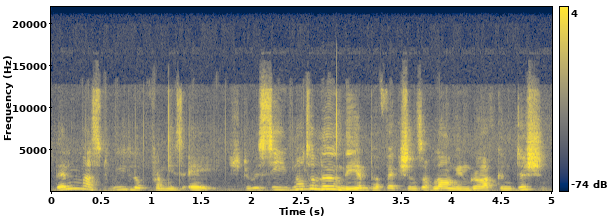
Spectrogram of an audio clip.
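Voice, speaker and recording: A woman playing a cold, calculating princess in classical Shakespearean style, husky and breathy, urgent and conspiratorial. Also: mid-range voice, expressive, fairly quick, a little mellow, poor audio. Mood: cold, plotting. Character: cold, calculating princess plotting against her aged father. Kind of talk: classical Shakespearean stage acting.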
